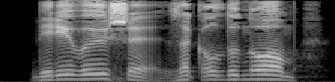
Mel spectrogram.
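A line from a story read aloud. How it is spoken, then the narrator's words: Plain. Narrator (Russian): ответил вожак отряда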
